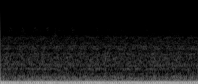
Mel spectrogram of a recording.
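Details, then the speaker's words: BMW 2-litre straight six, first start after sitting a few months on a swapped spare battery (old one at 0.9 V): steady, even low idle rumble with some ticking noted, otherwise no misses; normal idle. "we have ignition and apart from that ticking sounds pretty sweet"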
